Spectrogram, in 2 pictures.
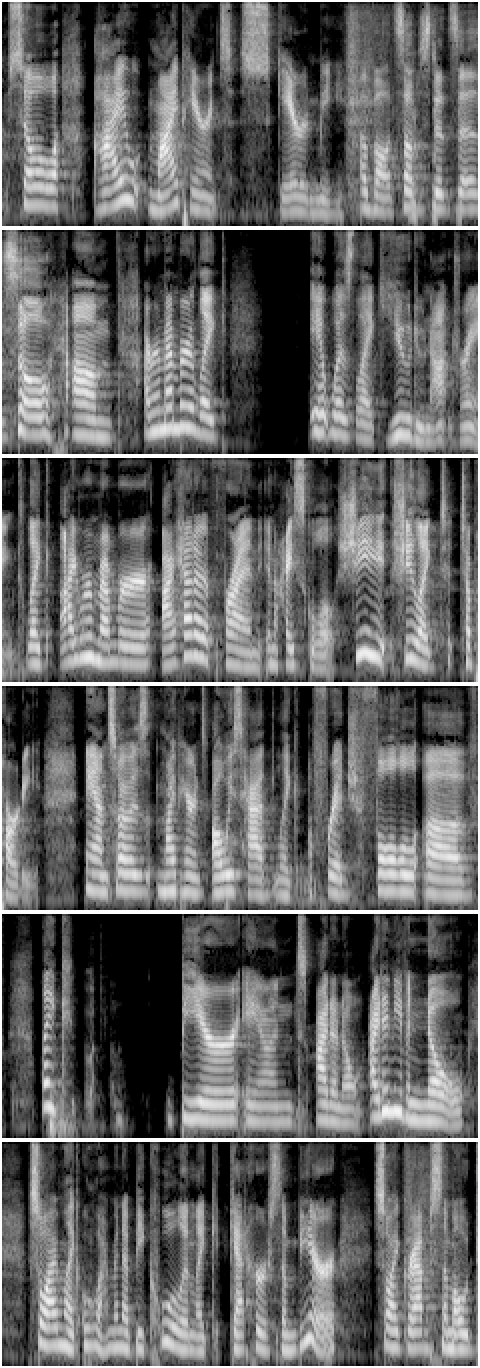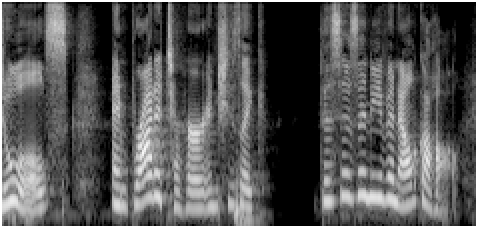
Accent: Albany, Minnesota, United States; moved away; also born or lived in Colorado; I grew up in Albany, Minnesota

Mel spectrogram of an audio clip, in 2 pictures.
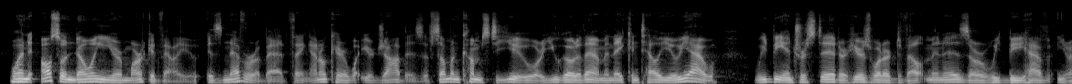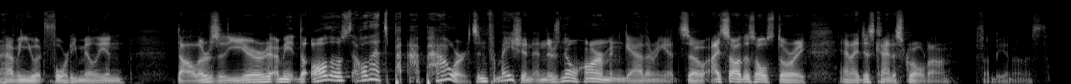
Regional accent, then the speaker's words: United States; As an American

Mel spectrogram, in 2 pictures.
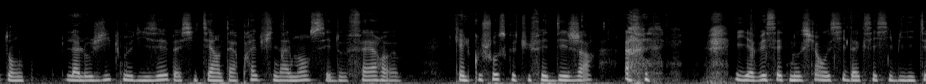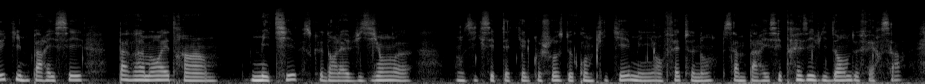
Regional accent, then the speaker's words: Douala, Littoral, Cameroon; je suis née à Douala.

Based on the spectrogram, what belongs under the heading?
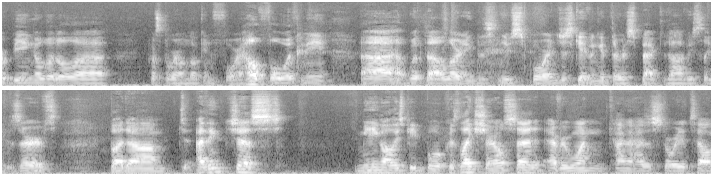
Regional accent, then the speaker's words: Virginia, United States; moved away as an adult; also born or lived in Hawaii / Alabama; now in Washington, United States; I grew up in Virginia

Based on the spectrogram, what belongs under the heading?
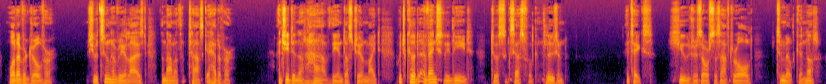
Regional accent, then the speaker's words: Ireland

